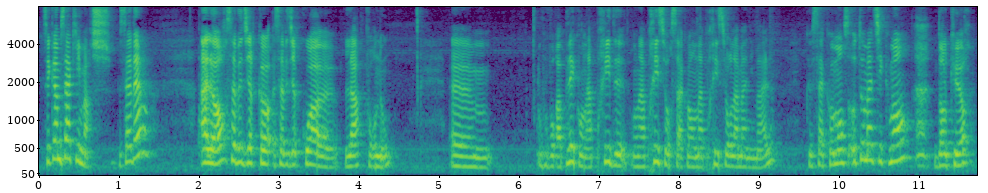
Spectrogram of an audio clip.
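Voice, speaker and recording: A woman's voice: medium pitch, animated, a little fast. A woman teaching an informal class, explaining step by step, asking her students questions and often restarting and repeating words. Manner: mixes in Hebrew terms.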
